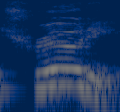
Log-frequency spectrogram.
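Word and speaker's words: Trudeau: sister Shirley says Jericho you're pronouncing his name wrong it's Justine Trudy my bad I can't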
